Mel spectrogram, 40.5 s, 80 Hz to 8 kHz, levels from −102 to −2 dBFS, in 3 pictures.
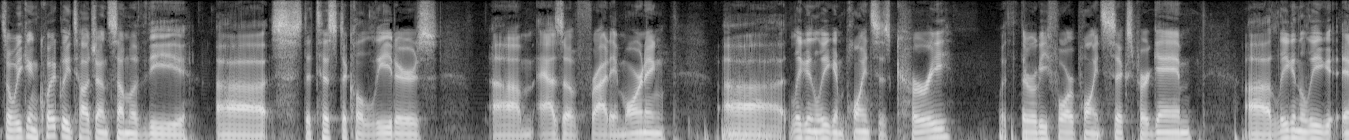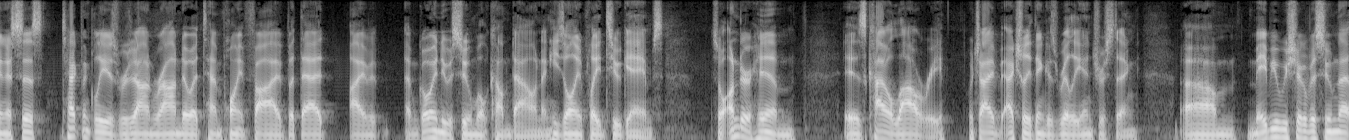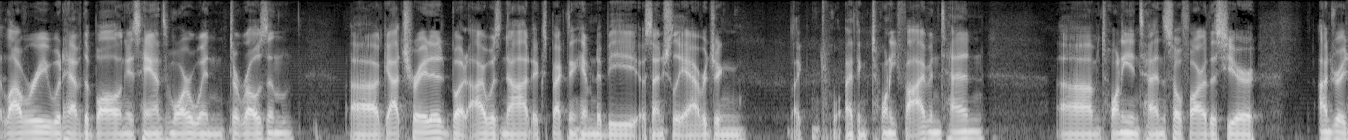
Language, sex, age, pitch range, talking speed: English, male, 30-49, 80-95 Hz, 175 wpm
